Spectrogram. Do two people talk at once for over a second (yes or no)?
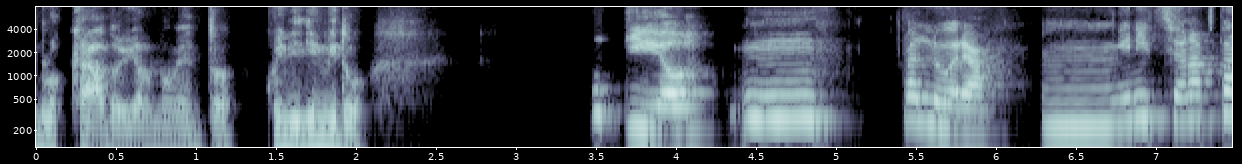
no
